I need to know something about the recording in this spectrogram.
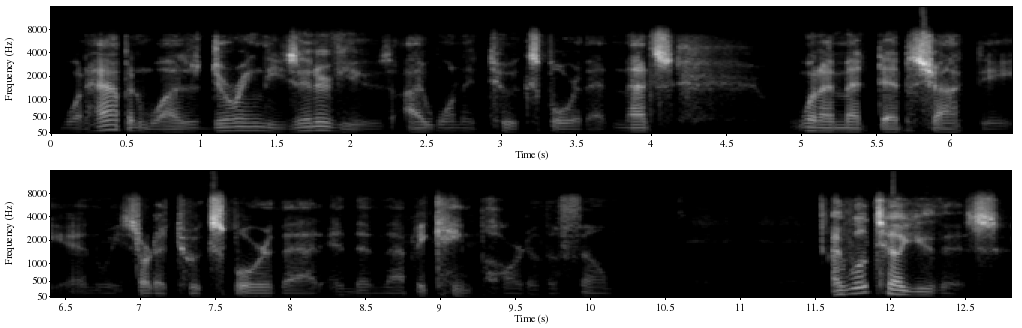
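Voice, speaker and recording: Deep-voiced man telling his story earnestly. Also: no room sound. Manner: earnest, halting with restarts, bursts of excitement. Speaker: filmmaker, interview guest. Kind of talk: conversational storytelling.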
